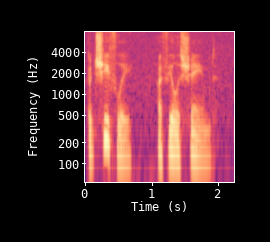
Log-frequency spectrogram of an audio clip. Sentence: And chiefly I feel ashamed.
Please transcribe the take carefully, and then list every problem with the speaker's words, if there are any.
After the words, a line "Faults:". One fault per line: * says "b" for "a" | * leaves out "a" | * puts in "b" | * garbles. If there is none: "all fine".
But chiefly I feel ashamed.
Faults:
* says "But" for "And"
